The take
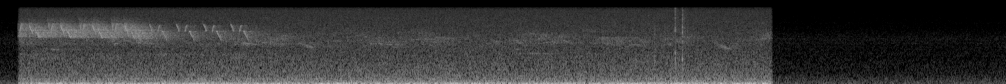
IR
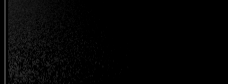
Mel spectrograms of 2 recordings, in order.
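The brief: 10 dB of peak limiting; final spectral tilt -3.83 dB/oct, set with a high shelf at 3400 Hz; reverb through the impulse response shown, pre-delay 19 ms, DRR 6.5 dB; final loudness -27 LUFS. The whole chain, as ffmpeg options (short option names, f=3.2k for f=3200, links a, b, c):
-filter_complex "[0:a]highshelf=f=3.4k:g=-8,alimiter=limit=-21.5dB:level=0:latency=1,asplit=2[a][b];[1:a]atrim=start_sample=2205,adelay=19[c];[b][c]afir=irnorm=-1:irlink=0,volume=-6dB[d];[a][d]amix=inputs=2:normalize=0,volume=5.5dB"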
